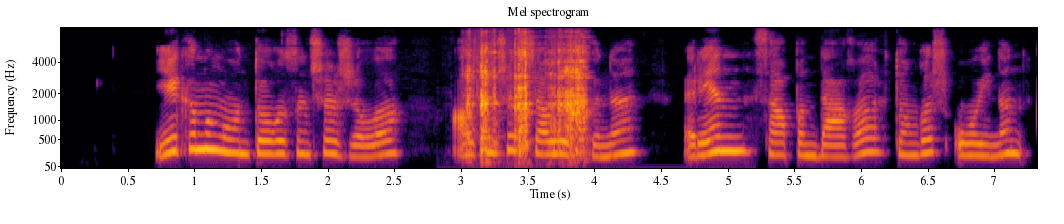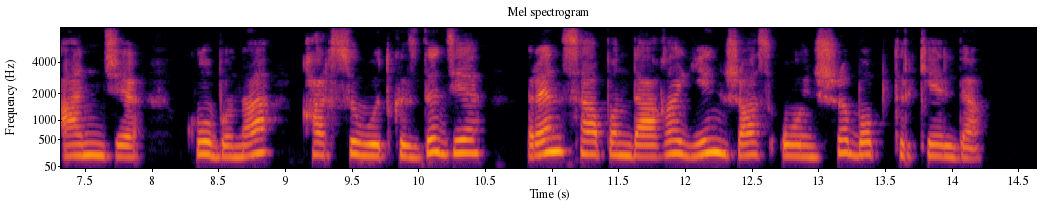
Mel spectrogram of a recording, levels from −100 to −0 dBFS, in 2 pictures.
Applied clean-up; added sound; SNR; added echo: none; Glass; -4 dB; none.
